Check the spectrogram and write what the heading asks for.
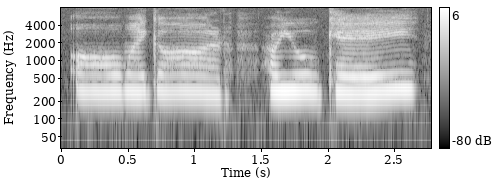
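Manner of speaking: high, slow, overdone worried friend; mock gushing concern. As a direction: ham up the fussing concern. Mocking over-concerned reaction.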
